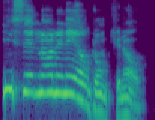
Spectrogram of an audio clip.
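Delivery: imitated Ottawa Valley farmer, jumping high and loud; Ottawa Valley accent. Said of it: "got the Ottawa Valley accent".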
